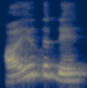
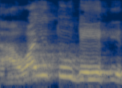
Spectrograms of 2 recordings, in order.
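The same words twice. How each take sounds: First: How are you today? dengan lafal luwes penutur asli; How are you today? diucapkan ringan; native English. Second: How are you today? dengan lafal kaku ala anak SD; How are you today? dieja pelan dan kaku; schoolkid English. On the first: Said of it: "orang Inggris pun nyebutnya". (How are you today? ala orang Inggris) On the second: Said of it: "Nah itu anak S D". (How are you today? gaya anak SD) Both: Shown as a demonstration.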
